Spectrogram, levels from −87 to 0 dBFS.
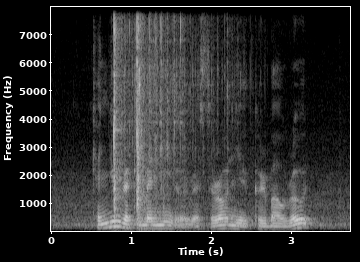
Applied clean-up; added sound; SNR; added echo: none; Bicycle; 2 dB; none.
